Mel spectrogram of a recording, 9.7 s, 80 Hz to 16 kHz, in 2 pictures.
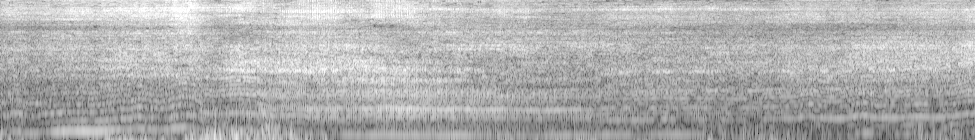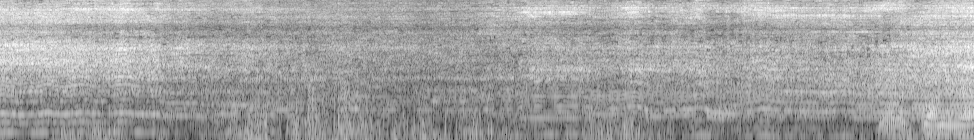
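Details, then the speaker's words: Roughly 20-year-old restored HPI Nitro Rush Evo nitro RC buggy, tuned, after a power run up the garden having used a complete tank: high buzzing engine wavers and sags unevenly, stumbling as it runs out of fuel. "it's running out of fuel, I think. Oh, we're out of fuel."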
